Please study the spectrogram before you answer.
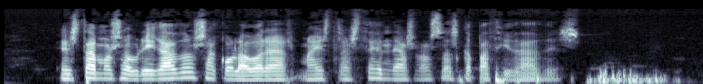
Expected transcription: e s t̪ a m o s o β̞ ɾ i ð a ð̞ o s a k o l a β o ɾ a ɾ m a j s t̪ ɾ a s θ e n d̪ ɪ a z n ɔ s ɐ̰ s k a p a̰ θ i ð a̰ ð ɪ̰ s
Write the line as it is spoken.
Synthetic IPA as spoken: e s t̪ a m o s o β̞ ɾ i ɣ a ð̞ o s a k o l a β o ɾ a ɾ m a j s t̪ ɾ a s θ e n d̪ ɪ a z n ɔ s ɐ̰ s k a p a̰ θ i ð a̰ ð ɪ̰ s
